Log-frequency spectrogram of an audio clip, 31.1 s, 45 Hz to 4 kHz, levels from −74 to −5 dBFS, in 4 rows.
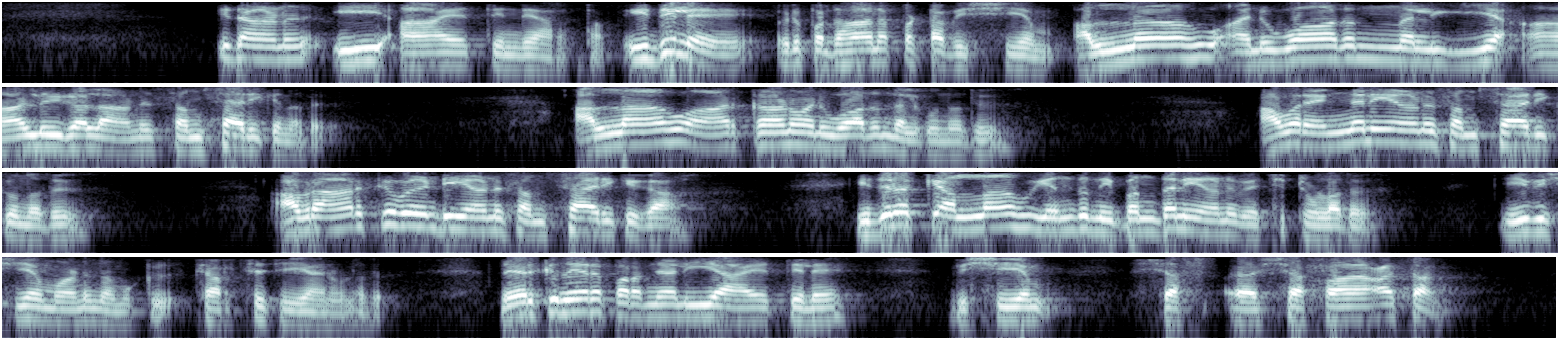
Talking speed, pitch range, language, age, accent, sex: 75 wpm, 130-175 Hz, Malayalam, 40-59, native, male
